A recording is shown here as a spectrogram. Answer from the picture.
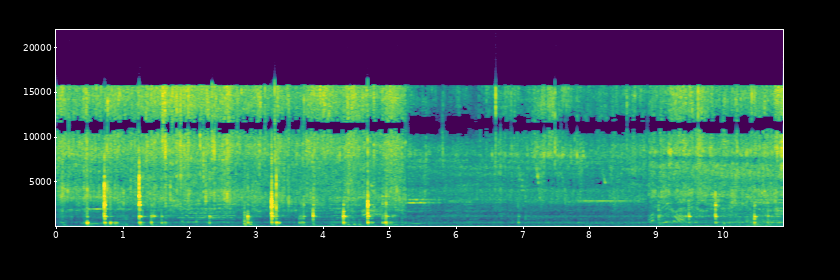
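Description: Onions and garlic frying in hot oil in an earthenware handi, a metal spoon knocking and scraping against the clay pot as they are stirred over a steady sizzle. About halfway through the stirring stops and only the softer sizzle is left, then the knocks start again near the end.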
